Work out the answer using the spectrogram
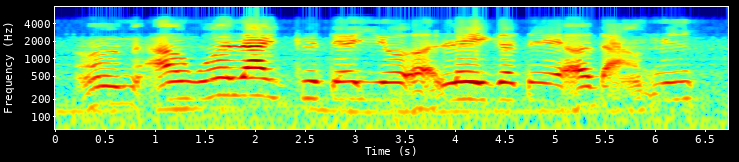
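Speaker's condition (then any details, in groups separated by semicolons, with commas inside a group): Cerebral palsy; physical disability affecting speech and motor skills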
